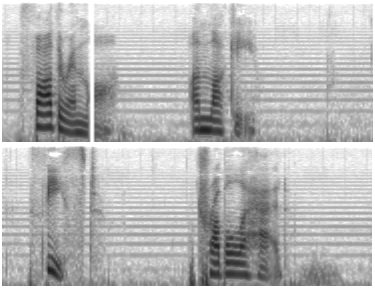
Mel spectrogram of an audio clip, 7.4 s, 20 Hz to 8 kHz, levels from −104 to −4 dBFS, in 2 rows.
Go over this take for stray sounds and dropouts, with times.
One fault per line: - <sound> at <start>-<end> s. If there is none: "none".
- dropout at 0.9-0.9 s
